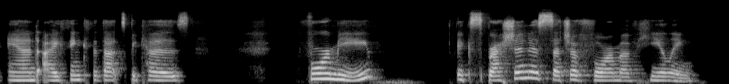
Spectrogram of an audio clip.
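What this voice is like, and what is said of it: Shaky, emotional voice. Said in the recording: “my voice is a little shaky”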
